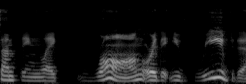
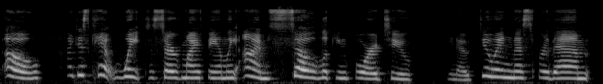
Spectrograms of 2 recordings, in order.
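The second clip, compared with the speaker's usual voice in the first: mock eagerness; 6 semitones higher, 3 dB louder than usual. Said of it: "I may not be like".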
